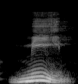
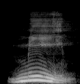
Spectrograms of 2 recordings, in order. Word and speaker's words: মিম: মিম। হরফটির নাম কি? মিম। মিম হরফটি উচ্চারণের ক্ষেত্রে অবশ্যই বারিক হবে, পাতলা হবে এবং তিন আলিফ টেনে উচ্চারণ করতে হবে।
